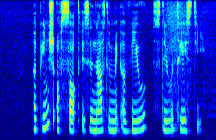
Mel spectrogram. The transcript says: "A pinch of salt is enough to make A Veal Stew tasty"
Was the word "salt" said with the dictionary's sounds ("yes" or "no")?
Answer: no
